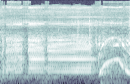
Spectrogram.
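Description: A toy ambulance's electronic siren, a wailing, warbling tone that sweeps up and down, heard close and fairly quiet, with no voices over it.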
